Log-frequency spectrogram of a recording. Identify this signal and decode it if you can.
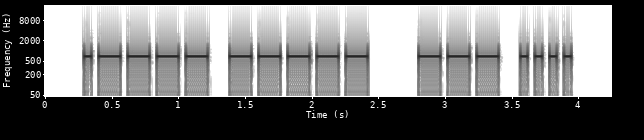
Morse code, heard as a keyed tone, about 22 wpm, 700 Hz. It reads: 10 OH
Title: Winter Field Day Exchanges 22wpm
